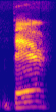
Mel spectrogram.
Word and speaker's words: wer: So wer, in German, usually W's are pronounced with a sort of like a V sound. So you're not saying where, but you're saying there. So like sort of like a V instead of a W.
